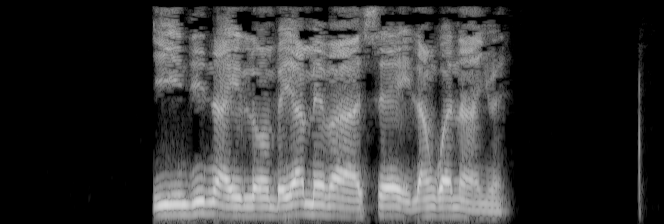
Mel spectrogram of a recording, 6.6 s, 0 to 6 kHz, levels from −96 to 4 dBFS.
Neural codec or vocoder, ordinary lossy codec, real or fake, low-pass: none; MP3, 24 kbps; real; 5.4 kHz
